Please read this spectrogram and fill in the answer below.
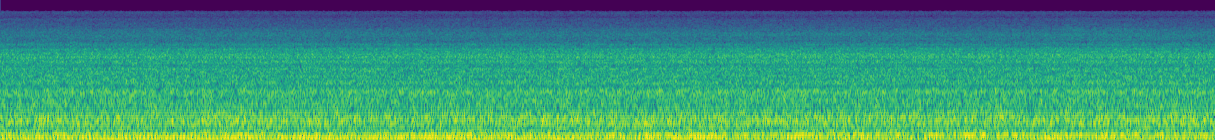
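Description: Steady low hum with an even hiss under it, unchanging throughout: the recording's background noise with no one speaking.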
